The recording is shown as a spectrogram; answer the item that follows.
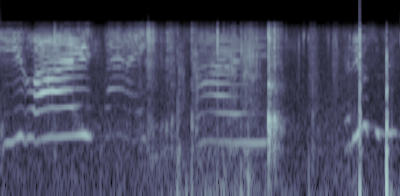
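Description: A young child's high voice making drawn-out, sing-song sounds without clear words, sliding up and down in pitch. A few sharp knocks or clicks come in the second half.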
